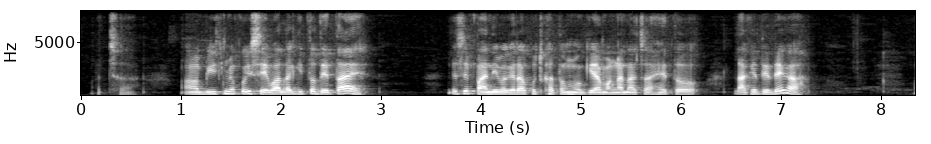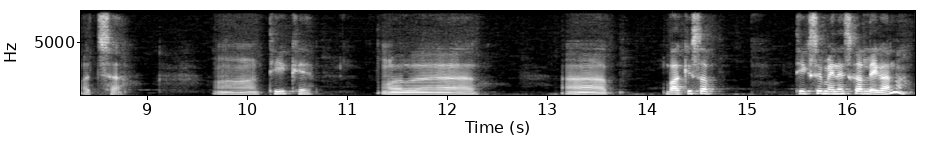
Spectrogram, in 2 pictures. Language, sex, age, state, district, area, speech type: Hindi, female, 45-60, Madhya Pradesh, Ujjain, urban, spontaneous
